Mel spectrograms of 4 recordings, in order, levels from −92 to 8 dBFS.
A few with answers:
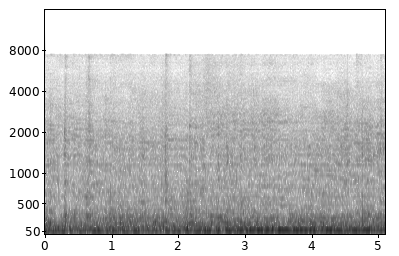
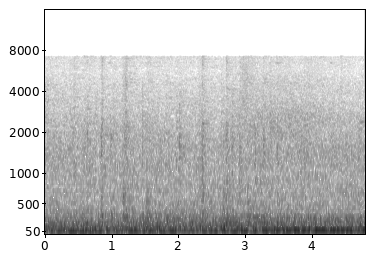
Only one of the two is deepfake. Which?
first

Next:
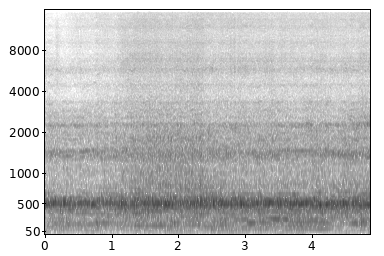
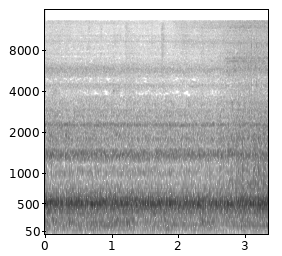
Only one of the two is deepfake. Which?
first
